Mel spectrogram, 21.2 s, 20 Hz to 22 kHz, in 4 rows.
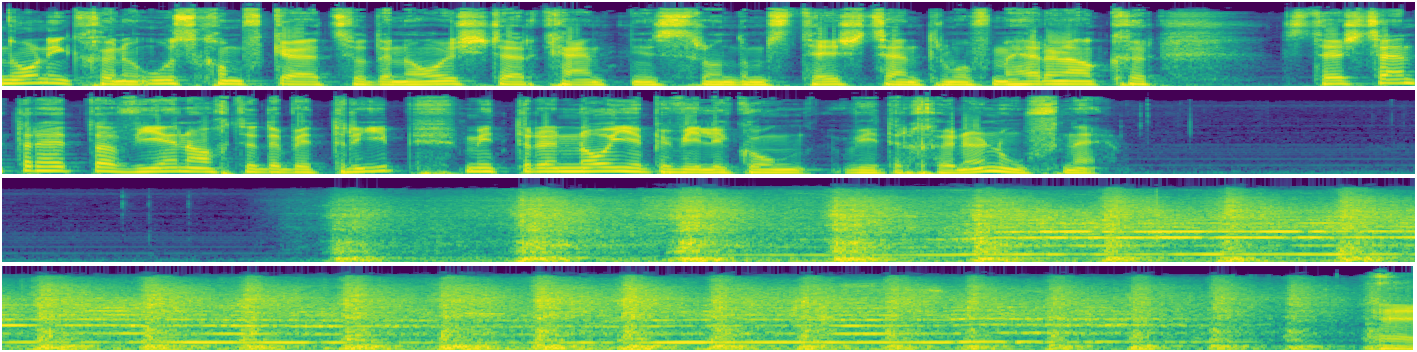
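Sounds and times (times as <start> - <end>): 
speech: 0.0 - 9.6
steam locomotive chuffing: 11.7 - 21.1
long loud steam locomotive whistle: 12.3 - 20.7.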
